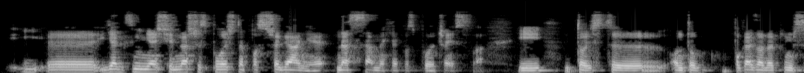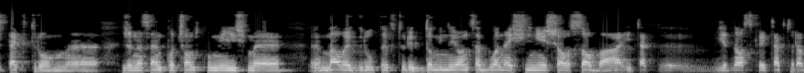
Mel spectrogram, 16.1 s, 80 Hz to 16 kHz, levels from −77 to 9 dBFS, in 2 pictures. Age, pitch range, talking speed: 20-39, 115-125 Hz, 140 wpm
